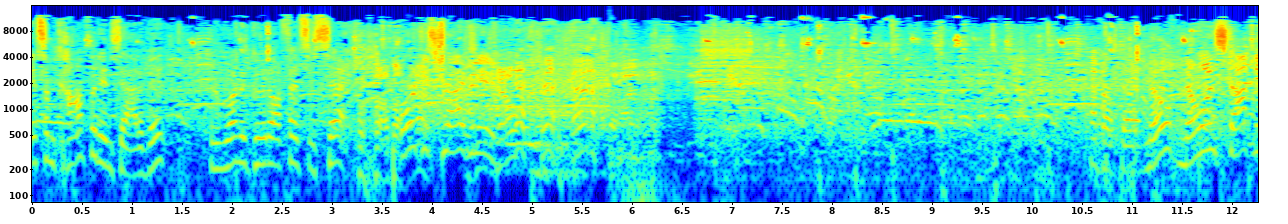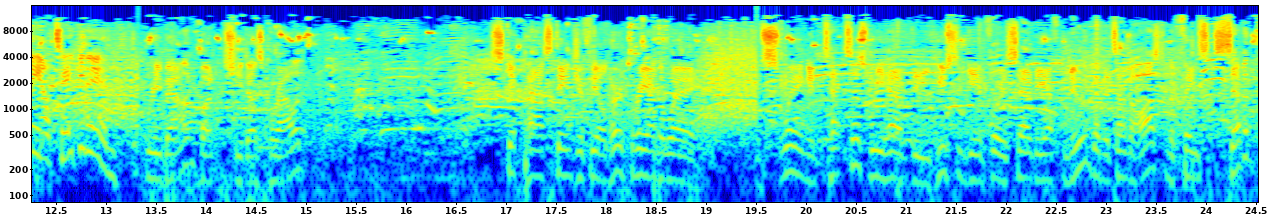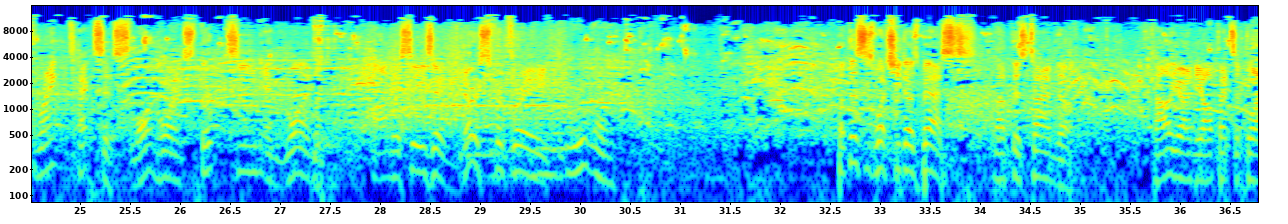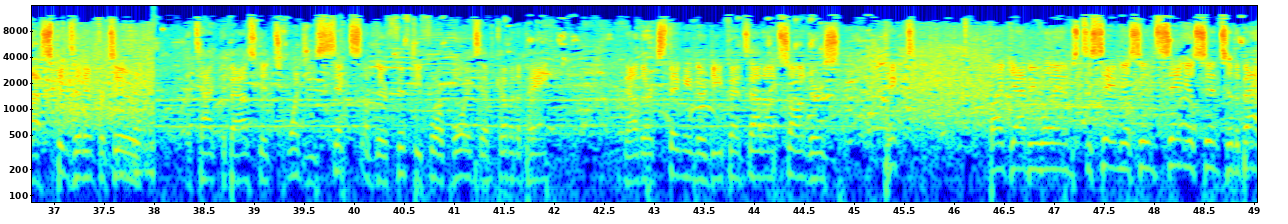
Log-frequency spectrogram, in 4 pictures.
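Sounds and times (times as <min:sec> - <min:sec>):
arena crowd noise: 0:00.0 - 0:49.0
sneakers squeaking: 0:00.0 - 0:49.0.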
